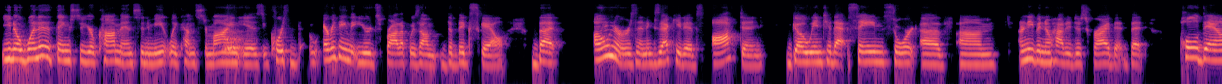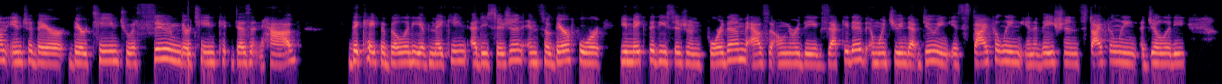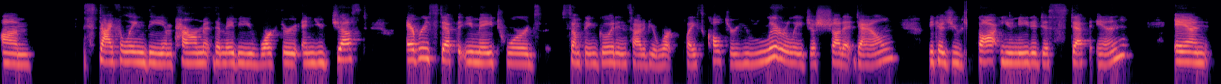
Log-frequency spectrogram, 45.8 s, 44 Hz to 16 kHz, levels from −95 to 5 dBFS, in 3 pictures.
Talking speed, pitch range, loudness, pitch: 170 wpm, 185-220 Hz, -24 LUFS, 200 Hz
